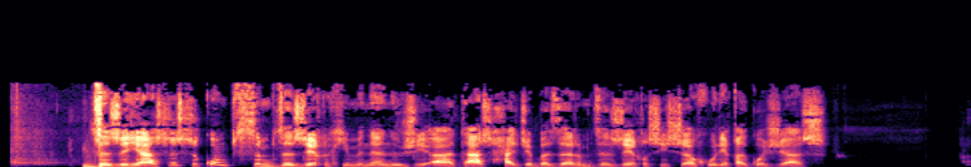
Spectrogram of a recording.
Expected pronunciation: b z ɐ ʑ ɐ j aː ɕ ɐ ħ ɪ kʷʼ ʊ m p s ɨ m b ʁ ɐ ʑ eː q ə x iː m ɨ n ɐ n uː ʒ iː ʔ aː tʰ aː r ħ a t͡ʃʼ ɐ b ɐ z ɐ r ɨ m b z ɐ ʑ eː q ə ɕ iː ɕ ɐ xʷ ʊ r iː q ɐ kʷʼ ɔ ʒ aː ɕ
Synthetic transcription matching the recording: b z ɐ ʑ ɐ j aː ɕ ɐ ɕ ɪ kʷʼ ʊ m p s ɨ m b z ɐ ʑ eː q ə x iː m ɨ n ɐ n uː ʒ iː ʔ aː tʰ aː r ħ a t͡ʃʼ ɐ b ɐ z ɐ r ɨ m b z ɐ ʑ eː q ə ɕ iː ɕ ɐ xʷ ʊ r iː q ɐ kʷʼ ɔ ʒ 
